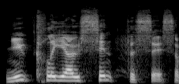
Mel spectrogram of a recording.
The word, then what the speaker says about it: nucleosynthesis: I think it's nucleosynthesis.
